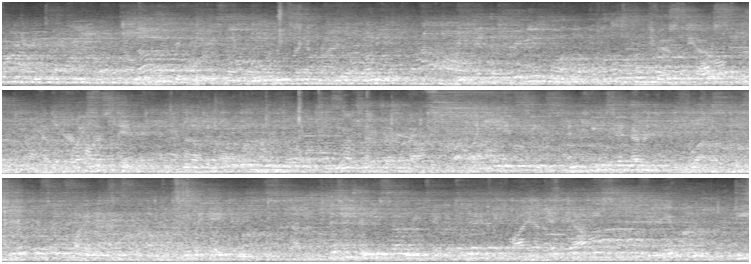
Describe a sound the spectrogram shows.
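Children and adults talk and call out in a large echoing hall.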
